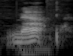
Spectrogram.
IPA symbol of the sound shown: n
